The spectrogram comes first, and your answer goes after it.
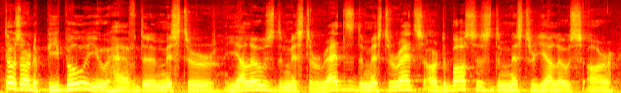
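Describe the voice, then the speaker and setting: This middle-aged man from Belgium, a native Dutch speaker with a Belgian Dutch accent, talks earnestly at a conference in a conference hall. His voice is warm, medium in pitch and at a normal speed. He uses plain words, fillers and restarts.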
